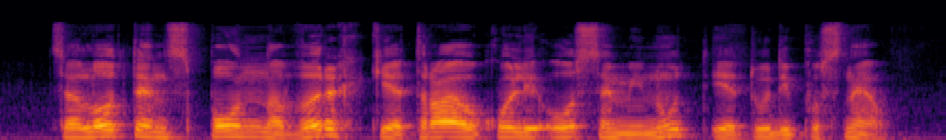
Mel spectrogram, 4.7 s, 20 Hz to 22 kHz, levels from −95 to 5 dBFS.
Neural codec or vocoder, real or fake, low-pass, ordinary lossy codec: none; real; 10.8 kHz; none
